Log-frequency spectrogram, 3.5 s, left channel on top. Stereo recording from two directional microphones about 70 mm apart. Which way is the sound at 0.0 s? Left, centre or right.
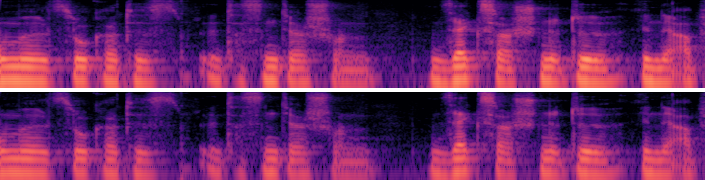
Right.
